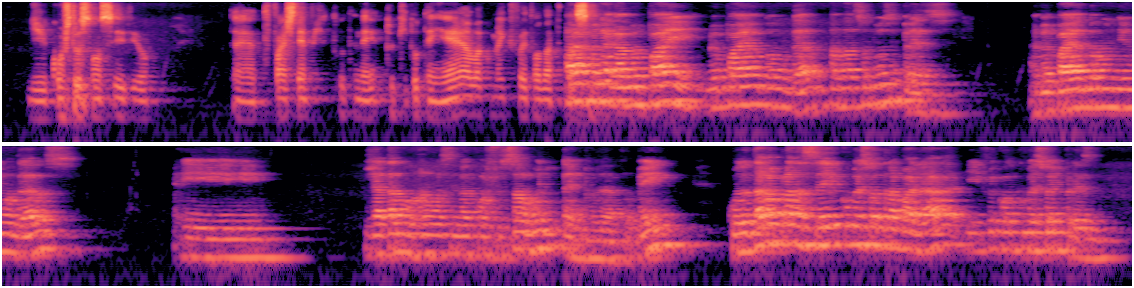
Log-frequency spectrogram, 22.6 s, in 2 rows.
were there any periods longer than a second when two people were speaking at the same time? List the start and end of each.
none

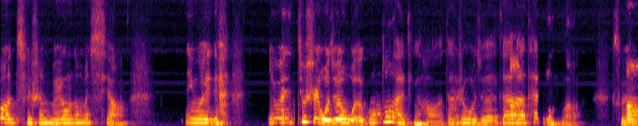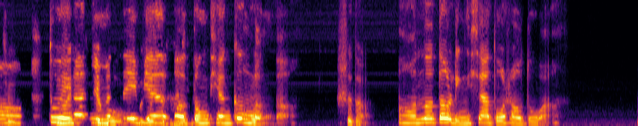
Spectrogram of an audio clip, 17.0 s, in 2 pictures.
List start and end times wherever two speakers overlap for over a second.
9.2-11.2

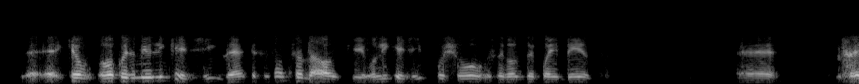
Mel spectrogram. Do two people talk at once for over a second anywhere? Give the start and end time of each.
none

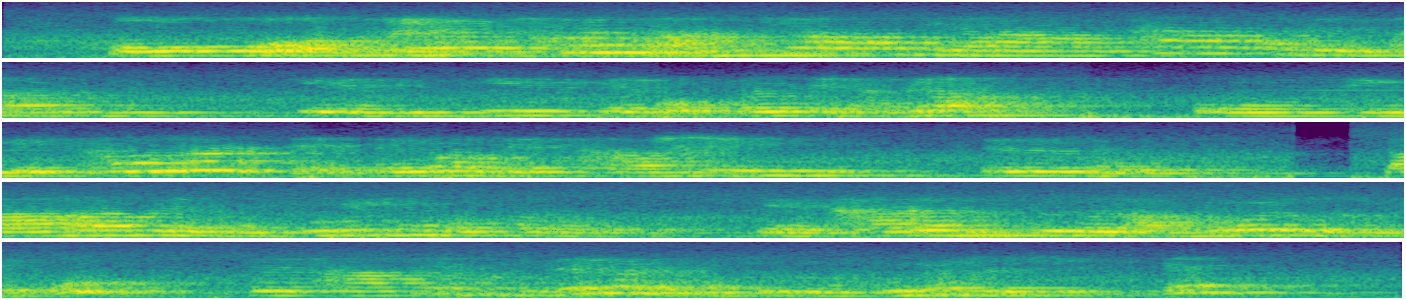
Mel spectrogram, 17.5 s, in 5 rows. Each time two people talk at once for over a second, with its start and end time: 0.6-1.8

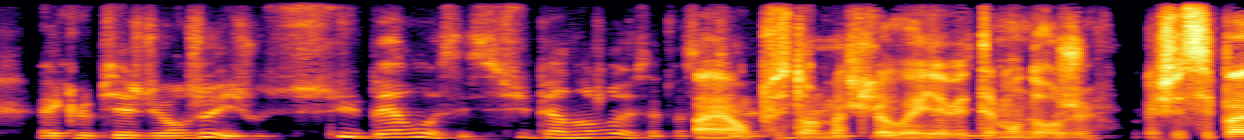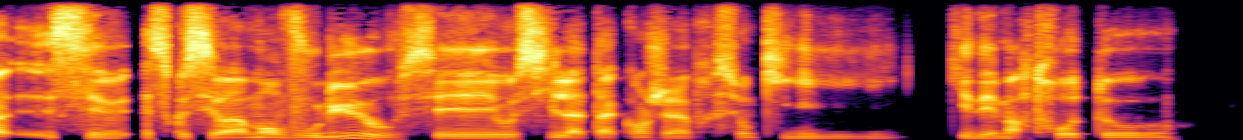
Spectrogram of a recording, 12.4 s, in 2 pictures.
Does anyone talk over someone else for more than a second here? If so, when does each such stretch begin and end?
3.5-5.5

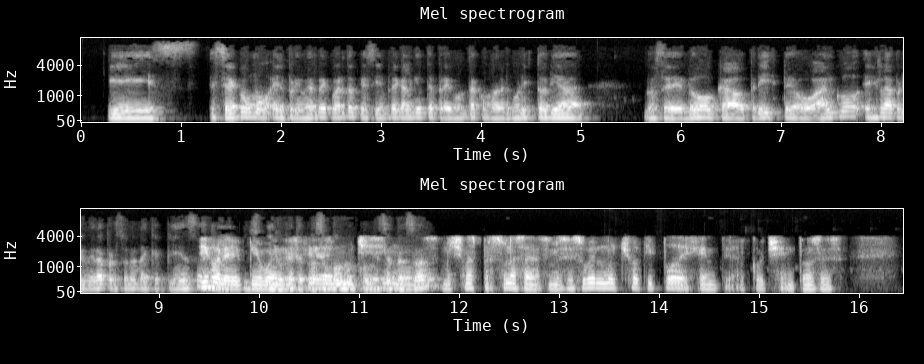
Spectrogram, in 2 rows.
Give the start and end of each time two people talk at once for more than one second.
9.4-11.8

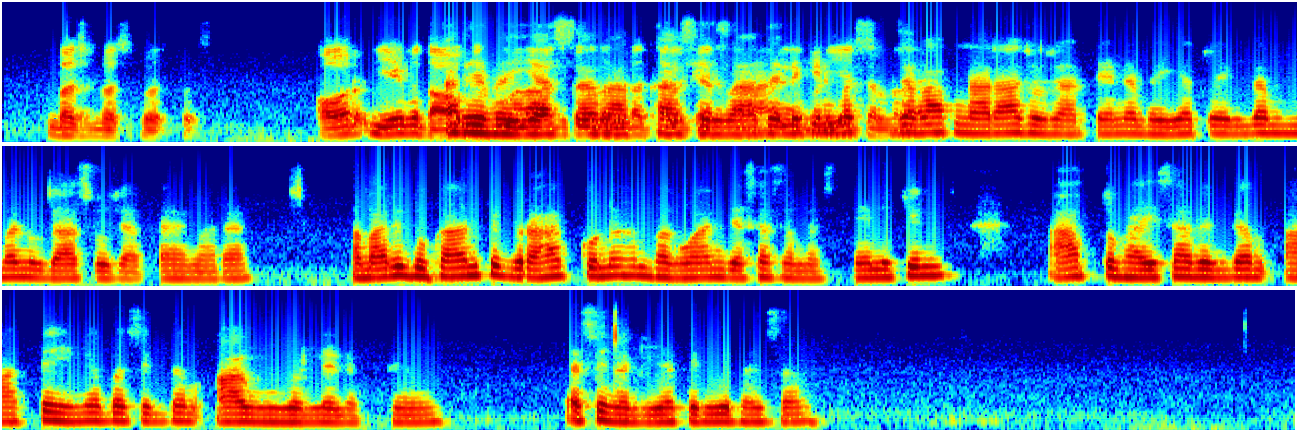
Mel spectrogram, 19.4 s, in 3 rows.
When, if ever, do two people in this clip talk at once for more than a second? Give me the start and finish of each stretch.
2.2-4.7

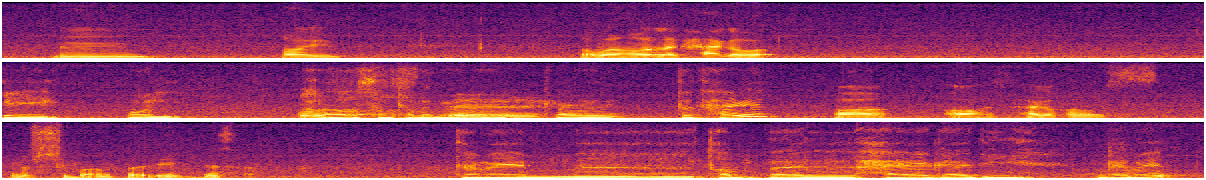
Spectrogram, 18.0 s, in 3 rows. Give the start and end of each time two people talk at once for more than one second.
7.5-8.7

